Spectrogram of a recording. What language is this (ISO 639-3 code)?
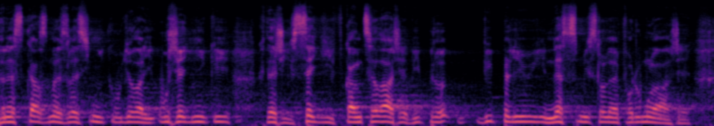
ces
